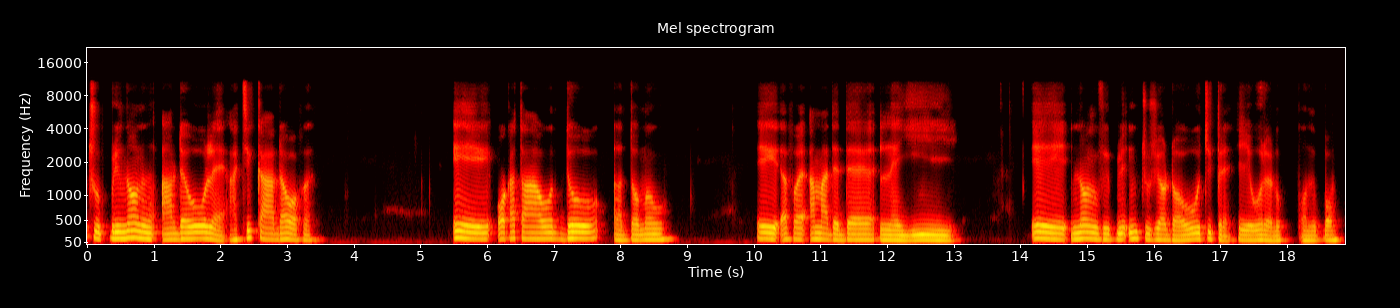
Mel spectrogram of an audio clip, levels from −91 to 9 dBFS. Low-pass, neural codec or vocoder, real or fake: 10.8 kHz; codec, 24 kHz, 0.9 kbps, WavTokenizer, large speech release; fake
